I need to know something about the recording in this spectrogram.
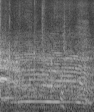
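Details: Angry cow said to be raging and charging during bargaining; a sustained, steady low moo with even harmonics holds through the whole stretch over a busy background of voices and crowd noise.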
